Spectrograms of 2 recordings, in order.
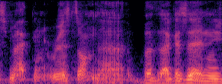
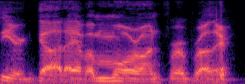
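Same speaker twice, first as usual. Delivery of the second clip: ordinary talk, nothing marked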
